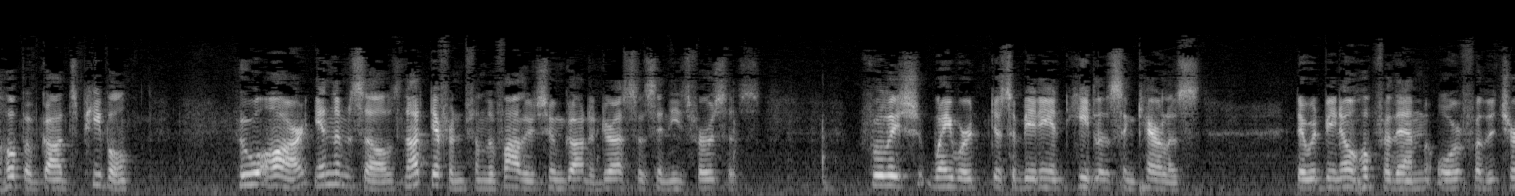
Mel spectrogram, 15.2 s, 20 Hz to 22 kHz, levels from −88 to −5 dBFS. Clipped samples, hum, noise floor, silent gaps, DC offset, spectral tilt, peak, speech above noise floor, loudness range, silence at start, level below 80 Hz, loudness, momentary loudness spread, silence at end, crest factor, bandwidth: under 0.1%; none; -56 dBFS; none; under 0.1%; -3.5 dB/octave; -8 dBFS; 28 dB; 5 LU; 0 s; -64 dBFS; -28 LUFS; 12 LU; 0 s; 22 dB; 11.5 kHz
